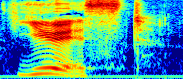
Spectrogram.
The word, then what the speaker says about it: Uist: It's spelled UIST, and it says here, Fiona, rhymes with tattooists. – Tattooist. Uist.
